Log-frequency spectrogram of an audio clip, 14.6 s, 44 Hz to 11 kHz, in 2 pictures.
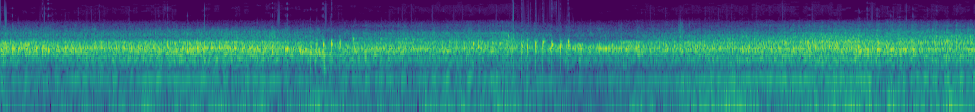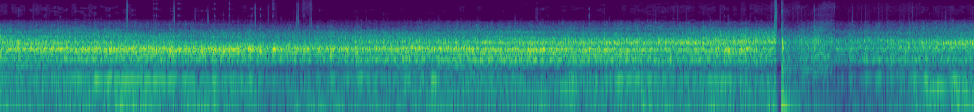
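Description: Muffled underwater sound picked up through an action camera's waterproof housing: a steady dull rush of water with a low hum, briefly dropping away about 13 seconds in.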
